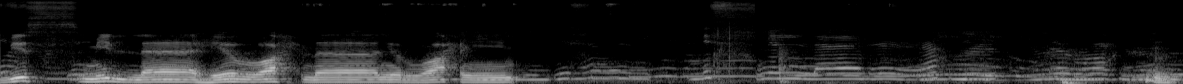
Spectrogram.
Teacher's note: سین کی سیٹی کی طرح آواز آئے گی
